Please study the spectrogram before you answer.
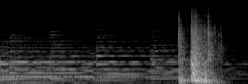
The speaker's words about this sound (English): opens the door.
